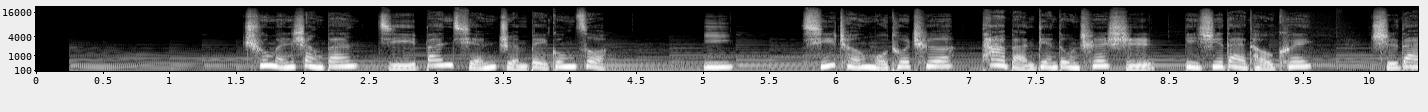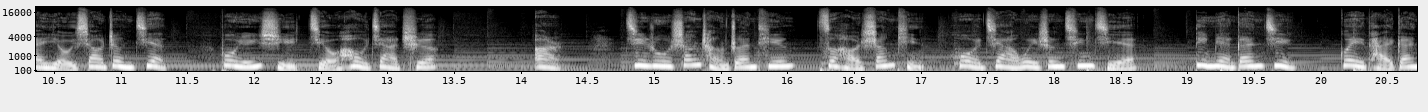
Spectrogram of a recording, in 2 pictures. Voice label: 甜美解说

